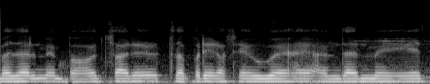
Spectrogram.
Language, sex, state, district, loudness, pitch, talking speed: Hindi, male, Haryana, Jhajjar, -16 LUFS, 135 Hz, 155 wpm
